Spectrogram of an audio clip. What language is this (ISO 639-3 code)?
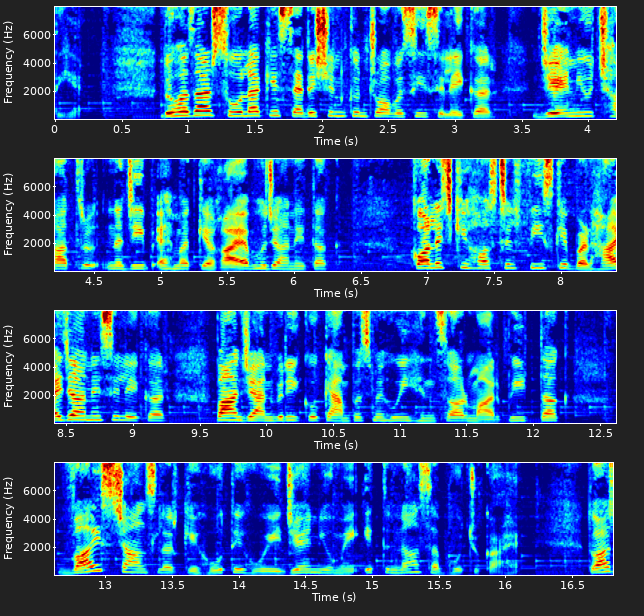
hin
